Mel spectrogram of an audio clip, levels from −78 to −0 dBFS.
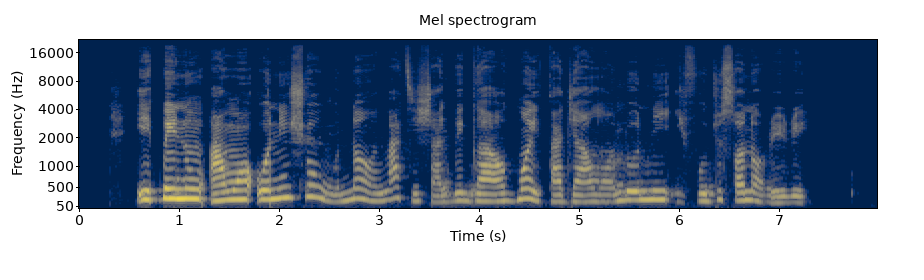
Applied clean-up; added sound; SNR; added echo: neural mask model DeepFilterNet 3.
